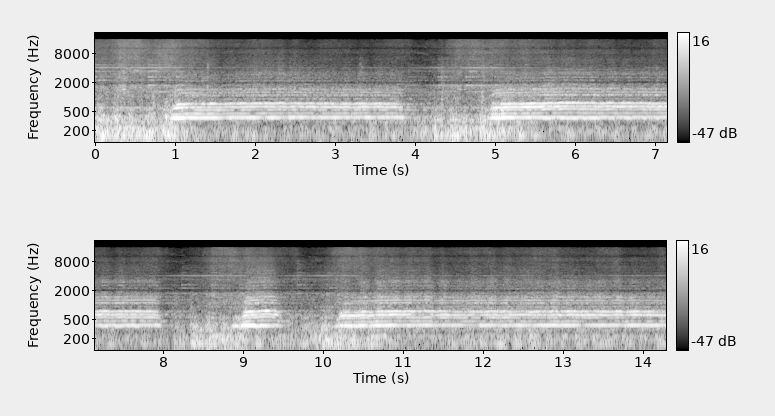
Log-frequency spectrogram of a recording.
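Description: A steam locomotive's whistle blows in long, loud blasts.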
